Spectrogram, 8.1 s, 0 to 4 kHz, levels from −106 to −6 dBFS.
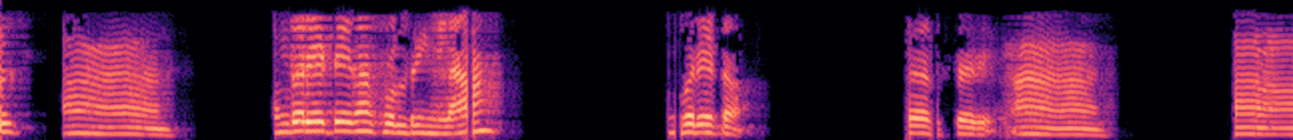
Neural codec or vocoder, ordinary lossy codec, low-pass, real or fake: codec, 16 kHz, 4 kbps, X-Codec, HuBERT features, trained on balanced general audio; AAC, 16 kbps; 3.6 kHz; fake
